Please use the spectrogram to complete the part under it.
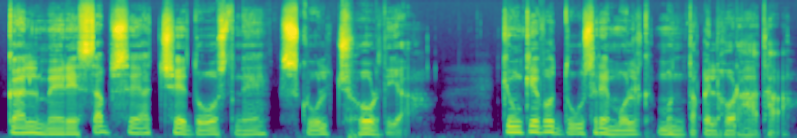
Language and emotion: Urdu, sad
